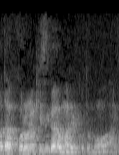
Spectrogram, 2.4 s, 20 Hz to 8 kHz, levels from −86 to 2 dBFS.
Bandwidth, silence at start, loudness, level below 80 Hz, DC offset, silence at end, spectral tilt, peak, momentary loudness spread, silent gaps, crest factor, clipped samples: 7.2 kHz; 0 s; -20 LUFS; -62 dBFS; under 0.1%; 0 s; -8 dB/octave; -4 dBFS; 11 LU; none; 16 dB; under 0.1%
